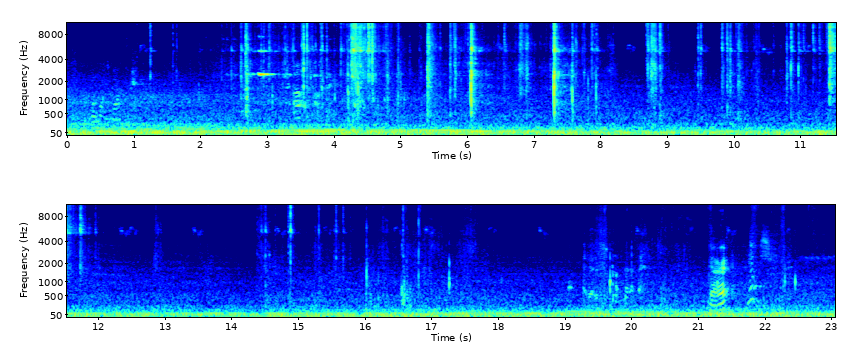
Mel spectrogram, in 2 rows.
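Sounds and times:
light clicks and clinks: 0:01.0 - 0:12.4, 0:14.4 - 0:17.4.

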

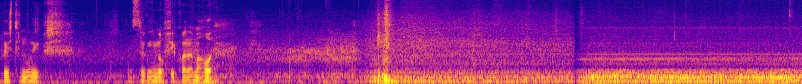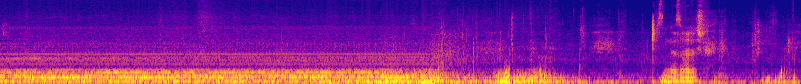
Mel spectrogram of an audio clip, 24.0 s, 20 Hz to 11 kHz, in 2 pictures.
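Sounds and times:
train hum over rumble: 0:05.4 - 0:20.1
station ambience: 0:05.5 - 0:19.2.

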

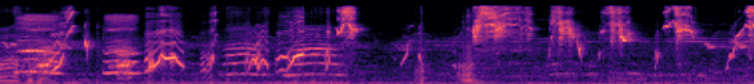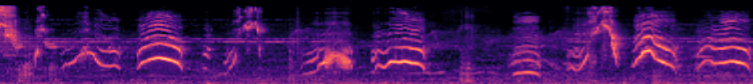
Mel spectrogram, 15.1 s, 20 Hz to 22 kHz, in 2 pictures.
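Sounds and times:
monkey coo calls: 0:00.0 - 0:11.9, 0:12.6 - 0:15.0
monkey screeching: 0:00.0 - 0:11.9, 0:12.6 - 0:15.0.

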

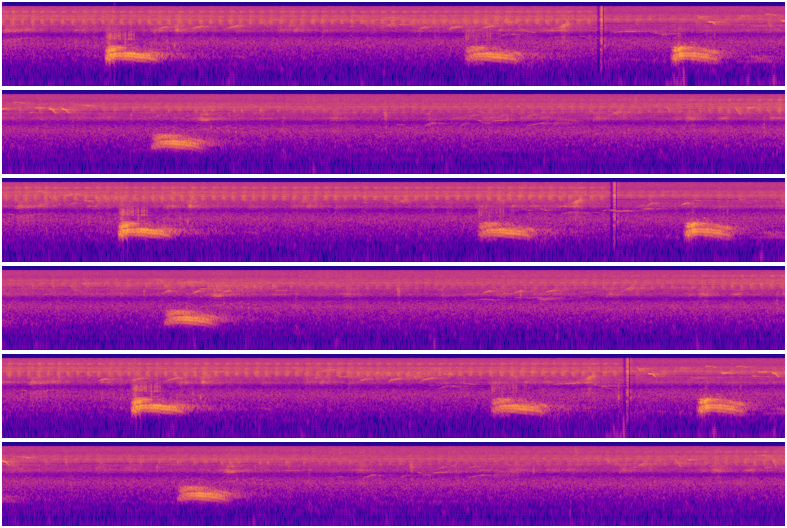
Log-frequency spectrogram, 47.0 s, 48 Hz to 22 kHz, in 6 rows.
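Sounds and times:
pigeon calling: 0:16.8 - 0:17.6, 0:20.4 - 0:21.1.

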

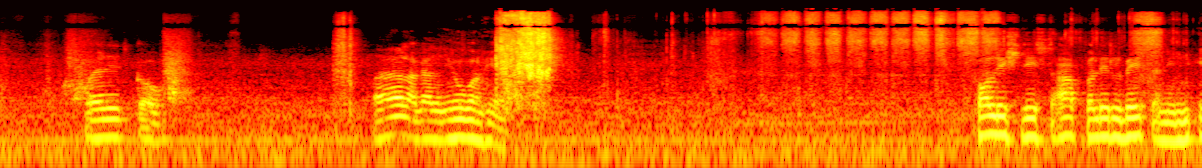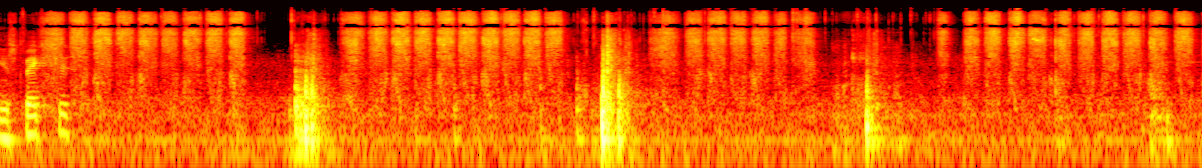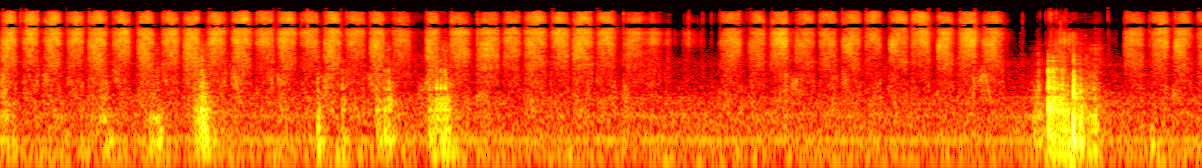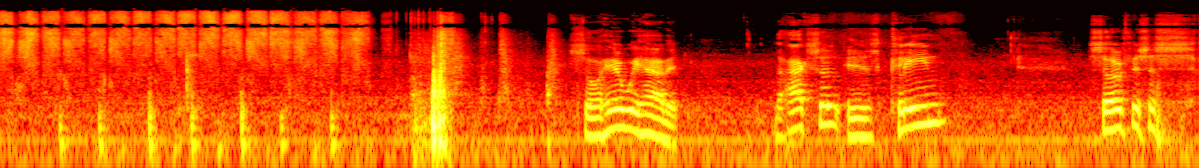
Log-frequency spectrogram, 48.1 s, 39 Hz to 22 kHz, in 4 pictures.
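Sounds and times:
abrasive cloth polishing steel shaft: 0:07.5 - 0:14.6, 0:15.4 - 0:20.3, 0:21.4 - 0:34.2, 0:35.3 - 0:40.0.

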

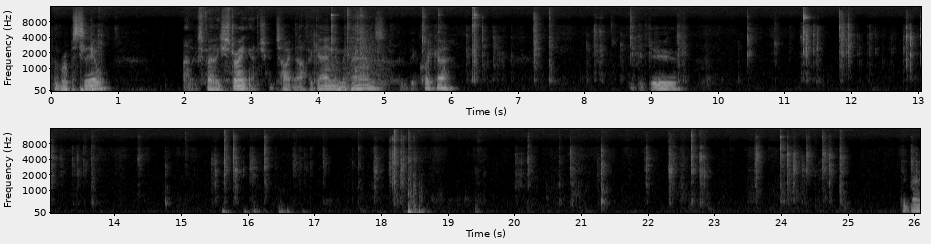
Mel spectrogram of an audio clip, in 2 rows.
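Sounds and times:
small parts clicking and tapping: 0:03.8 - 0:09.6, 0:10.2 - 0:18.7, 0:19.4 - 0:25.1.

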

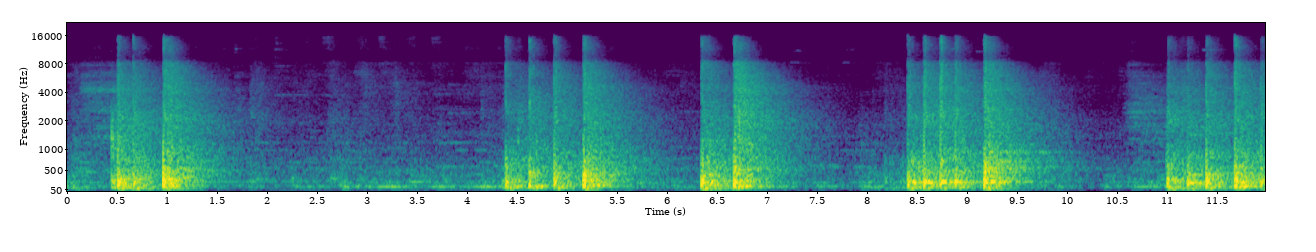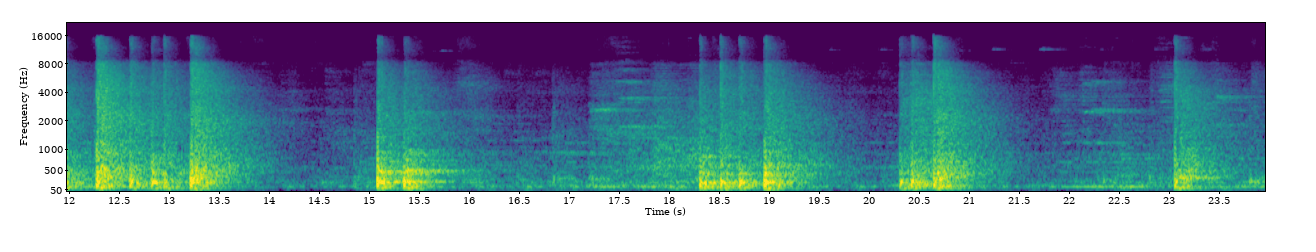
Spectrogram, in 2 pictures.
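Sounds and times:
boxing gloves hitting punching bag: 0:00.4 - 0:01.5, 0:04.4 - 0:05.7, 0:06.3 - 0:07.3, 0:08.2 - 0:09.8, 0:10.9 - 0:13.9, 0:15.0 - 0:15.8, 0:18.2 - 0:19.5, 0:20.3 - 0:21.3, 0:22.9 - 0:23.9.

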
